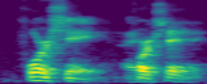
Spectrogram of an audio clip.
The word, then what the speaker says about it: Porcher: Do you know how to pronounce it? It's Robert Porcher? Forche.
